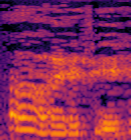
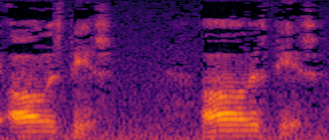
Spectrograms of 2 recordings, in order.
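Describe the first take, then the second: First: Said through a yawn, higher and slow. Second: Slow, soft, drawn-out mantra; slow calm affirmation. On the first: So relaxed he yawns the mantra, yawning. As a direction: stretch the words out in a big yawn. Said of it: "And I'm yawning". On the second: After breathing out, saying slowly to himself, calm mantra. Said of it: "and I say". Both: Shown as a demonstration.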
